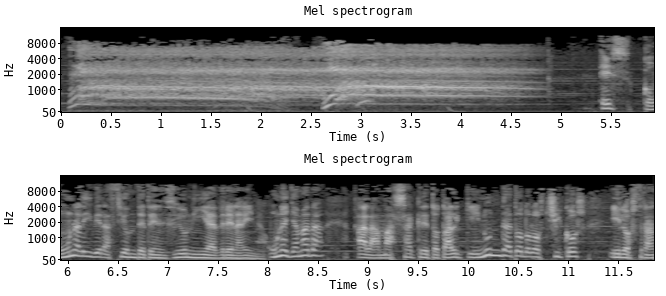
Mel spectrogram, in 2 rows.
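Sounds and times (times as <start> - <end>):
horde of orcs roaring a guttural battle cry: 0.0 - 4.9
howls swooping up and down: 0.0 - 4.9
speech: 2.6 - 3.1, 5.4 - 11.8.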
